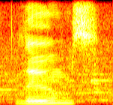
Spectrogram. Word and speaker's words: Lums: can find some more Lums which are actually pronounce looms at least if you play the French version of this one thing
